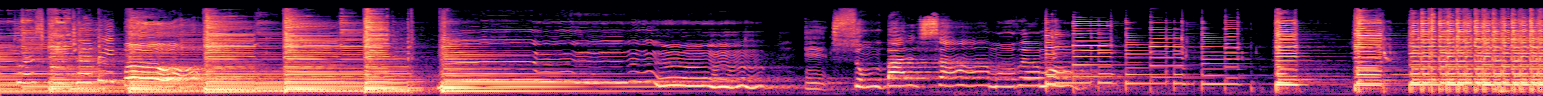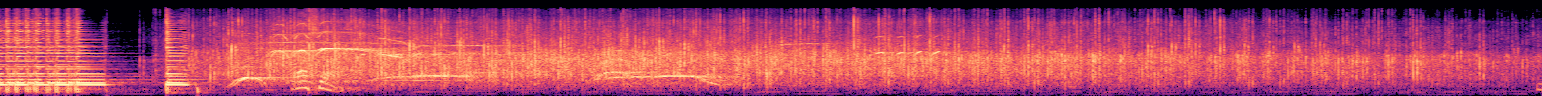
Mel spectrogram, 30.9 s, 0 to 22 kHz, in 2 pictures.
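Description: A woman singing to her own acoustic guitar. The song closes with a few final strummed chords and stops about 17 seconds in, and the audience then applauds and cheers.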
